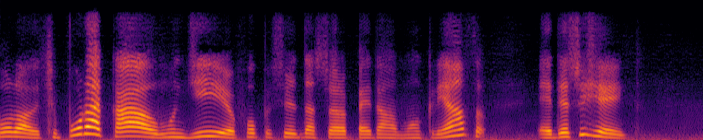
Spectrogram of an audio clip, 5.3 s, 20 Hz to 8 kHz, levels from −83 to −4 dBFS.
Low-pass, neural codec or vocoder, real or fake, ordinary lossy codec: 7.2 kHz; codec, 24 kHz, 0.9 kbps, WavTokenizer, large speech release; fake; Opus, 64 kbps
